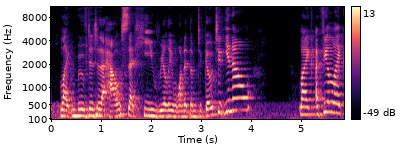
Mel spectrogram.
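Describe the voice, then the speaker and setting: Brief: woman, let's play host, rambling, animated musing, echoey room, faint hiss. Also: fairly low pitch. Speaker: gaming channel host. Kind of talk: let's play commentary and reading aloud.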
